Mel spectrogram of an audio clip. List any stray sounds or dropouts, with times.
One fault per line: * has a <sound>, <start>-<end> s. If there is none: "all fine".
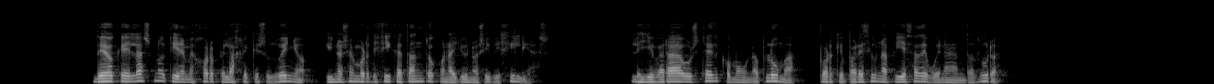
all fine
